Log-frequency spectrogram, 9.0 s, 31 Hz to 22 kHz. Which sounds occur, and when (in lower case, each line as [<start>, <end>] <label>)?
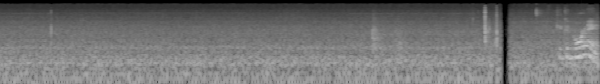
[0.01, 7.53] mechanisms
[0.75, 0.82] tick
[5.58, 5.76] tap
[7.07, 7.14] tick
[7.29, 7.34] tick
[7.44, 7.52] tick
[7.61, 9.01] mechanisms
[8.02, 8.08] tick
[8.40, 9.01] woman speaking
